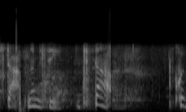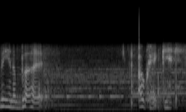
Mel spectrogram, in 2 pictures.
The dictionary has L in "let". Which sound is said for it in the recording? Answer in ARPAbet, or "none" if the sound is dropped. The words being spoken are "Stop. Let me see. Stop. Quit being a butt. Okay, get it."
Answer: N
